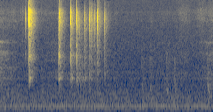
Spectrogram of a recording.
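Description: Clicking of a hair flat iron and plastic straightening comb being drawn down through a section of hair: one sharp click about half a second in, then a quick run of about eight light clicks over the next second, over a steady low hum.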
